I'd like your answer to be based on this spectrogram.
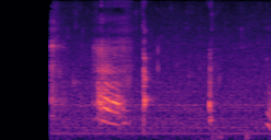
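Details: An infant coos briefly, then gives two short, sharp hiccups while playing with daddy in a quiet room; hiccups.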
